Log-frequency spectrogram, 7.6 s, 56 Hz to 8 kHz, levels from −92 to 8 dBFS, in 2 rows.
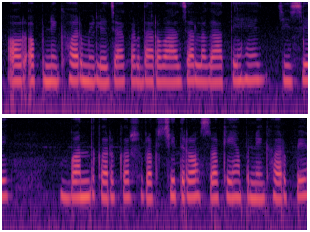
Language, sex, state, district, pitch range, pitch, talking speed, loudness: Hindi, female, Chhattisgarh, Balrampur, 235-250 Hz, 240 Hz, 155 wpm, -35 LUFS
